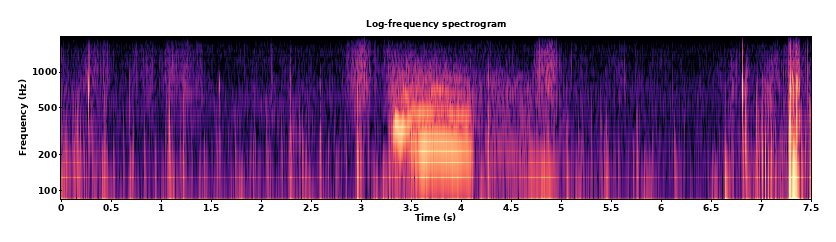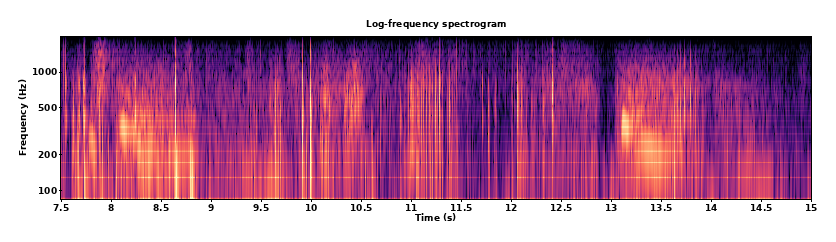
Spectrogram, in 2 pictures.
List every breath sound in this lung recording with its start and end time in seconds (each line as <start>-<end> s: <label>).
3.23-4.20 s: inhalation
3.23-4.20 s: wheeze
4.20-5.07 s: exhalation
4.52-5.07 s: wheeze
7.99-8.92 s: inhalation
7.99-8.92 s: wheeze
8.92-9.87 s: exhalation
9.20-9.87 s: wheeze
13.04-14.04 s: inhalation
13.04-14.04 s: wheeze
14.04-14.65 s: exhalation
